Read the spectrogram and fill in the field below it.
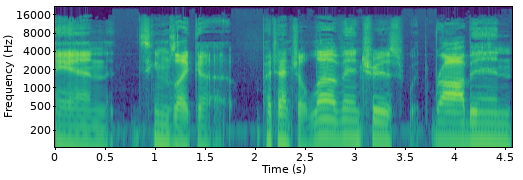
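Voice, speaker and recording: A man at a very slow pace. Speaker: comics podcast host. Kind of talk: casual narration of character backstory. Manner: casual, filler-heavy.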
